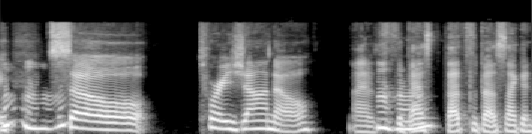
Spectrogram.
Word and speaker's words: Torrigiano: So Torrigiano, that's the best I can do with his name. That was pretty good. Thanks. Okay. You just have to roll your R's a little bit more.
